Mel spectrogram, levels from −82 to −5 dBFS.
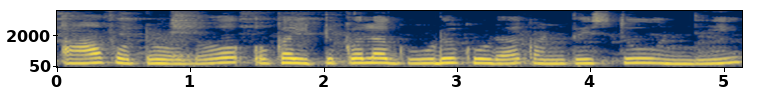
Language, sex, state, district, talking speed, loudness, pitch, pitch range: Telugu, male, Andhra Pradesh, Sri Satya Sai, 95 wpm, -14 LUFS, 225 Hz, 215-240 Hz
